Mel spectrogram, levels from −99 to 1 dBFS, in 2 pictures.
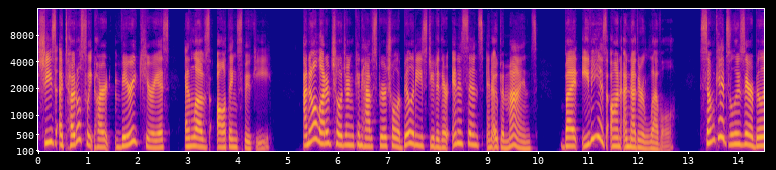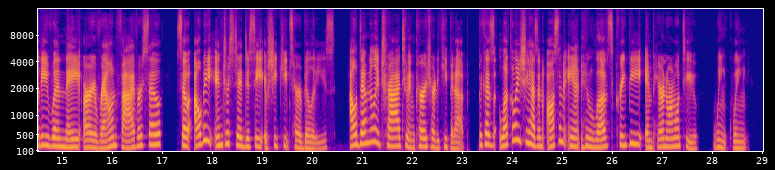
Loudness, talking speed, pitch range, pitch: -20 LUFS, 170 wpm, 190-250 Hz, 215 Hz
